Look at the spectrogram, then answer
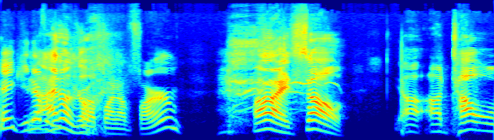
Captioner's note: laughing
